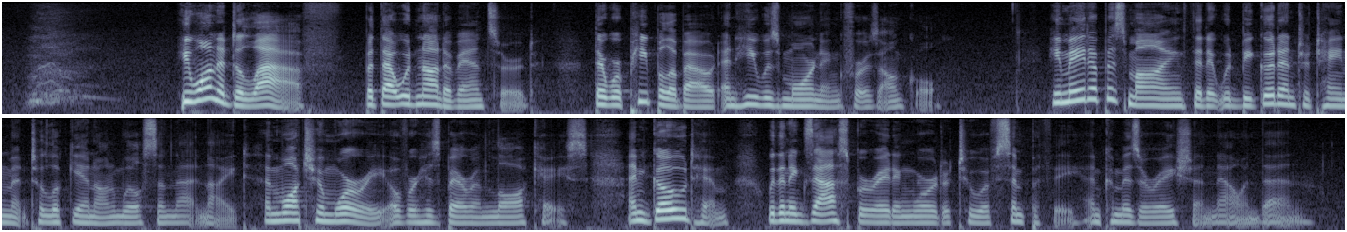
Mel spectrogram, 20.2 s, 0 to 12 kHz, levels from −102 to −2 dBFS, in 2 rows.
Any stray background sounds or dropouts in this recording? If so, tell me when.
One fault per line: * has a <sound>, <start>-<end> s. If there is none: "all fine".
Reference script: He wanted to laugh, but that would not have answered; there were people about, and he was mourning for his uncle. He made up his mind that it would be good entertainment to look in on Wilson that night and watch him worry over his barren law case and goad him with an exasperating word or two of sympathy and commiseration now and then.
* has a breath, 0.1-0.9 s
